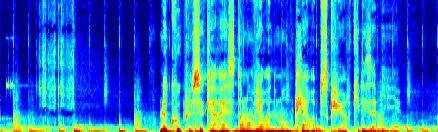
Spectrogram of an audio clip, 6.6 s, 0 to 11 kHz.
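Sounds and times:
photographer's camera shutter clicks: 0.4 - 1.2
speech: 2.4 - 6.2.

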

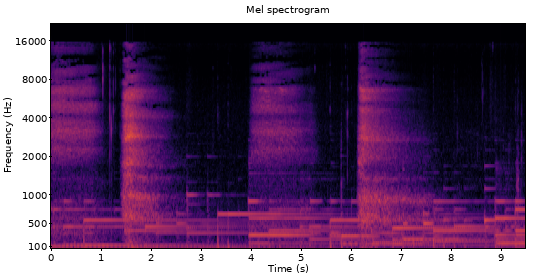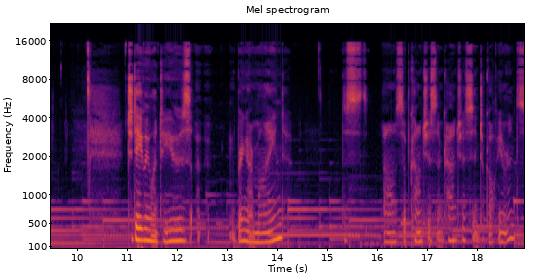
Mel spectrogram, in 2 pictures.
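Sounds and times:
slow cleansing breaths, soft airy inhales and exhales: 0.0 - 3.4, 4.0 - 8.3, 9.8 - 11.0
gentle sustained music: 0.0 - 18.9
speech: 11.1 - 12.5, 13.2 - 14.2, 16.4 - 18.9.

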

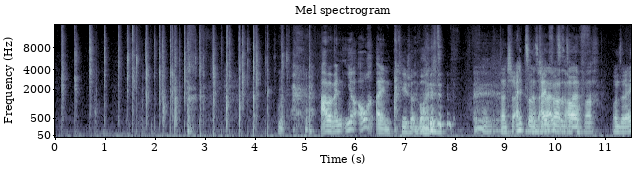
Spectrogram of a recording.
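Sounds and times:
a few people clapping their hands: 0.1 - 5.2
speech: 4.5 - 4.7, 5.3 - 11.5
laughter: 7.1 - 8.0.

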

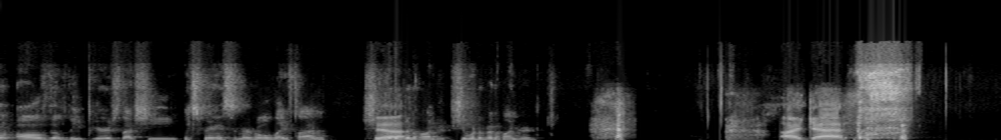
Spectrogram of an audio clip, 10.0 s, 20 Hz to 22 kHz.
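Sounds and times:
speech: 0.0 - 6.3, 7.2 - 9.2
laughter: 5.9 - 6.4
short breath: 7.2 - 7.7
person coughing harshly: 8.5 - 9.2.

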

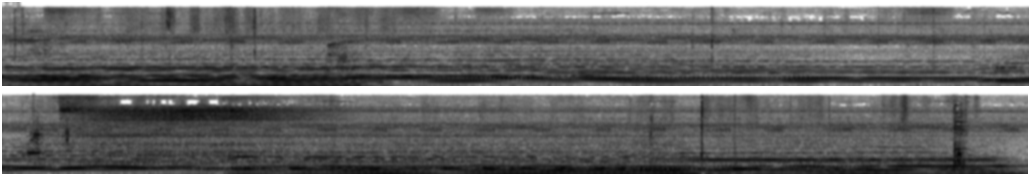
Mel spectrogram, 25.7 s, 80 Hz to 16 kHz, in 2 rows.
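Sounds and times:
instrumental film score cue: 0.0 - 25.6.

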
